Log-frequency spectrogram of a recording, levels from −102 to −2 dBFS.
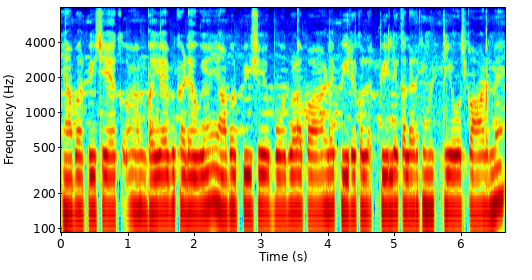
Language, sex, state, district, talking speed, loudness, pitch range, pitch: Hindi, female, Uttar Pradesh, Etah, 240 wpm, -13 LUFS, 140-145 Hz, 140 Hz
